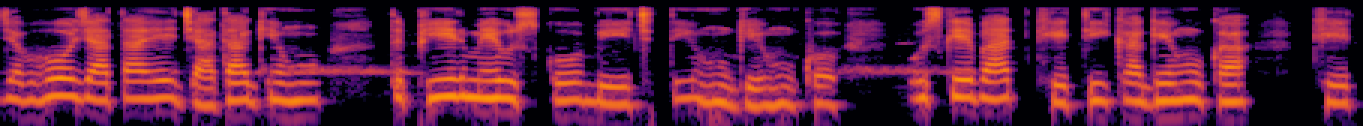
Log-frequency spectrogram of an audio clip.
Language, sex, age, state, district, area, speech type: Hindi, female, 30-45, Uttar Pradesh, Jaunpur, rural, spontaneous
